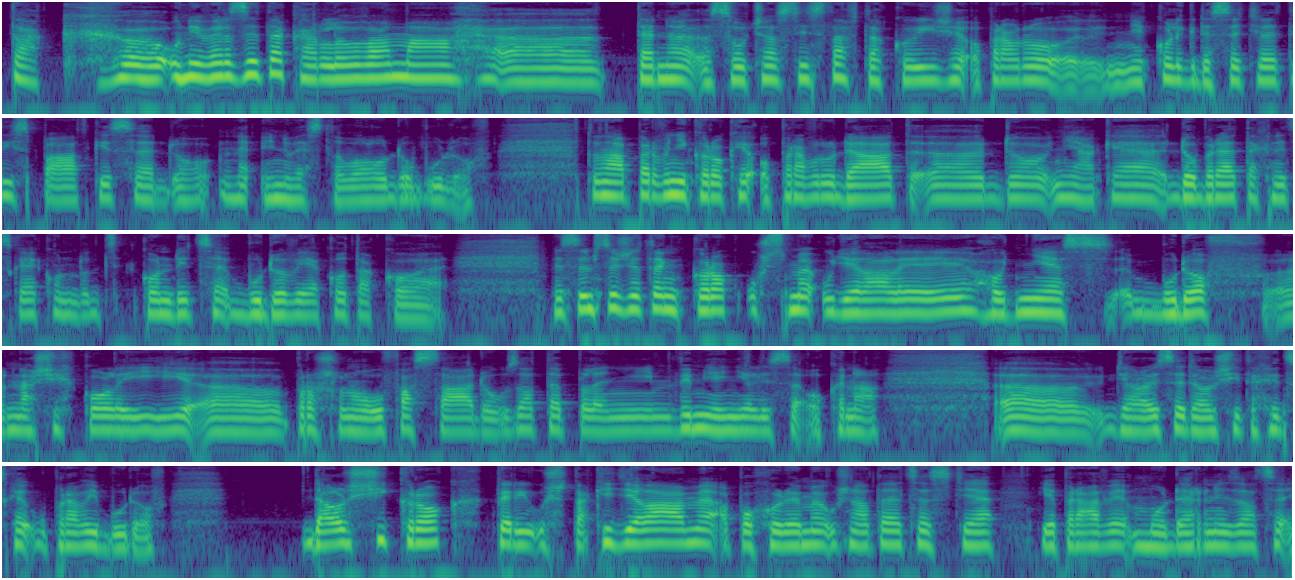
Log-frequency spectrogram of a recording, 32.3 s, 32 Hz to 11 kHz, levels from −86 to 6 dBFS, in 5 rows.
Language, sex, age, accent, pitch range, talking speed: Czech, female, 30-49, native, 165-185 Hz, 135 wpm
